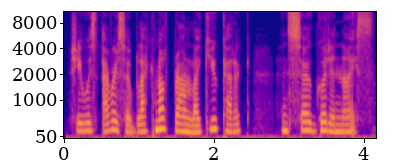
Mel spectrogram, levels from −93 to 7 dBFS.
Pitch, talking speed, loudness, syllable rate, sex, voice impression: 200 Hz, 215 wpm, -20 LUFS, 4.9 syllables/s, female, feminine, adult-like, sincere, calm, slightly kind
